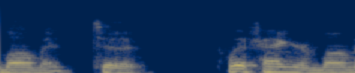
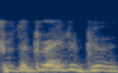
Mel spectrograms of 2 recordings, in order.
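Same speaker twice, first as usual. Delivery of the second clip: raspy, plaintive, breathless voice, pitched up; 8 semitones higher than usual. Retelling a scene about sacrificing thirty men, the speaker does a Saw impression. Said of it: "I wish I could do his voice".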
